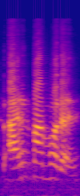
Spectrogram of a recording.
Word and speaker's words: Alma Morel: Am I saying that right? Alma Morel. I'm saying it with a little bit of Italian accent. Alma Morel. – Yes, Alma Morel. Yeah, you did good.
